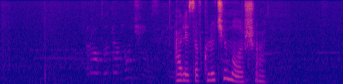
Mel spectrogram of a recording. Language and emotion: Russian, neutral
